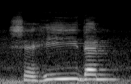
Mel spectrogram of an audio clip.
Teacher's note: سینے والا ہا ہے. حلق کا وہ حصہ جو سینے کی طرف ہے، وہاں سے آنے والا ہا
